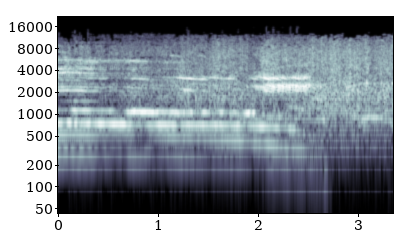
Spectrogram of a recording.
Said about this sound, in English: Did you hear that? You hear that? We just put we put like a crowd crowd sound effect. People losing their minds.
